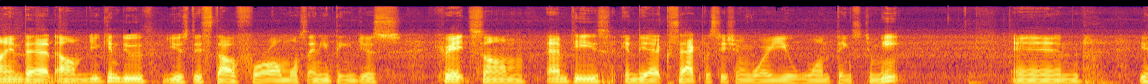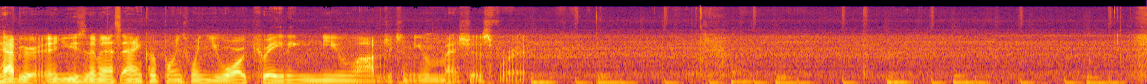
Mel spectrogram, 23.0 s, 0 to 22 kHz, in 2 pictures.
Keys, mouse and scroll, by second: 0.1 middle click, 0.8 alt+shift+click, 1.3 alt+shift+click, 1.6 alt+shift+click, 1.9 middle click, 2.6 ctrl+b, 4.0 right click, 4.5 scroll up 5, 4.8-7.9 shift+middle drag, 7.9 alt+click, 8.7 s, 10.7 alt+click, 11.1 s, 13.0 shift+middle click, 13.8 g, 14.9 alt+click, 15.9 g, 17.0 s, 18.1 middle click, 18.8 3, 19.1 click, 19.5 middle click, 19.8 g, 21.2-21.6 middle drag, 21.6 Tab, 21.8-22.1 scroll down 6, 22.1-22.9 middle drag.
